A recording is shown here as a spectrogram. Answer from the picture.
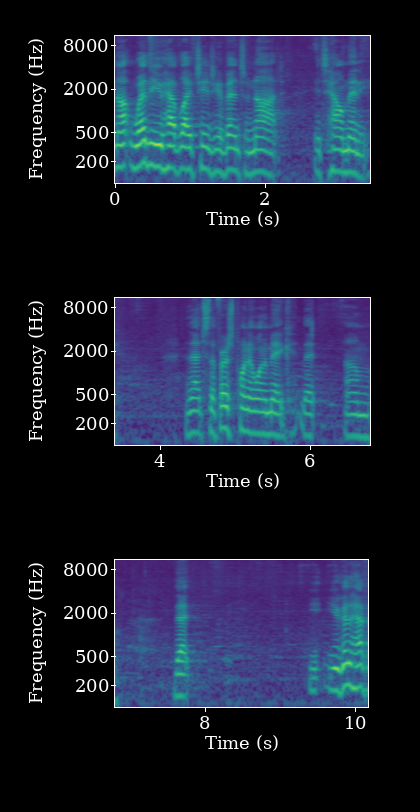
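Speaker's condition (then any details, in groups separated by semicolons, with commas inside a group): Parkinson's disease; left foot dystonia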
